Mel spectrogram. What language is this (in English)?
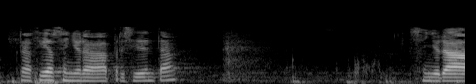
Spanish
